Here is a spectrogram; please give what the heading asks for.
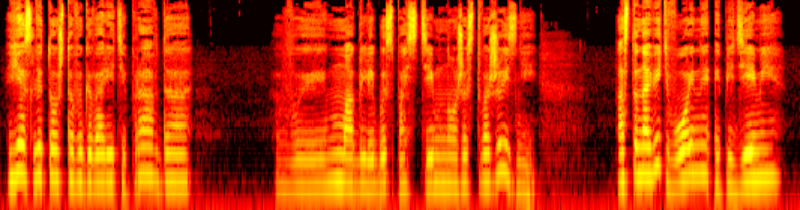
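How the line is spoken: Whispered. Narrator (Russian): прошептала я

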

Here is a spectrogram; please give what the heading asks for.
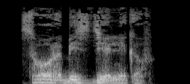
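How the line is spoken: Muttering under breath. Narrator (Russian): пробормотал себе под нос Антуан Кате

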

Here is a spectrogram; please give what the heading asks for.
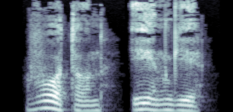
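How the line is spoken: Muttered. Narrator (Russian): пробормотал я

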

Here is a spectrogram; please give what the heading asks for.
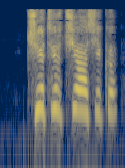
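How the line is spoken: Squealed. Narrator (Russian): взвизгнул Моисей Моисеевич

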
